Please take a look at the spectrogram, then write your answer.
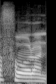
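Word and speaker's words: foreign: आगे भी यहाँ पर जी साइलेंट ही बड़े वर्ड ही है, तो ध्यान से पढ़िएगा आप लोग, ध्यान से देखिएगा क्या लिखा हुआ है जी। ठीक है, तो लिखा फौरन। इसे क्या पढ़ते हैं? फौरन।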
